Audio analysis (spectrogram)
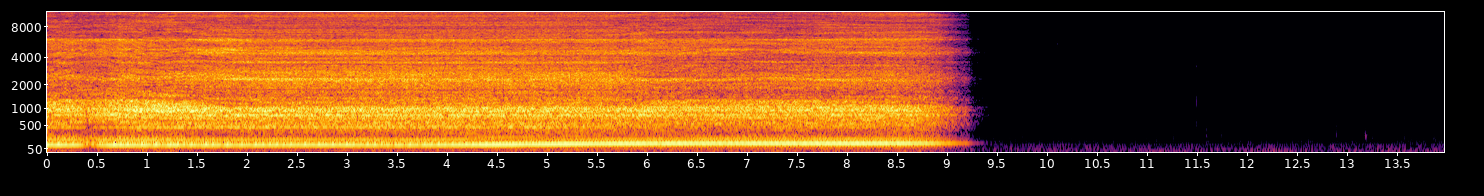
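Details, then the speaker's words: Joe's 1969 Camaro V8 on Holley Terminator X base tune, second crank after full oil prime: even, elevated idle with loud intake rush until shutoff; idle air control valve stuck open. "you could hear it changed the way the sound, the air going into the throttle body was. So the IAC is stuck open."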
